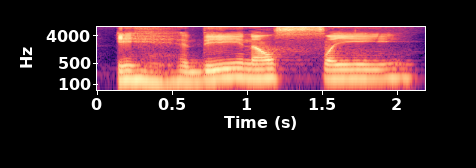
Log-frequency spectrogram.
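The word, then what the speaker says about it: ٱهْدِنَا ٱلصِّرَٰطَ: Ihdinas harusnya ihdinas bukan ihdinas syira. Nah, kadang ada yang bacanya ihdinas syira.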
